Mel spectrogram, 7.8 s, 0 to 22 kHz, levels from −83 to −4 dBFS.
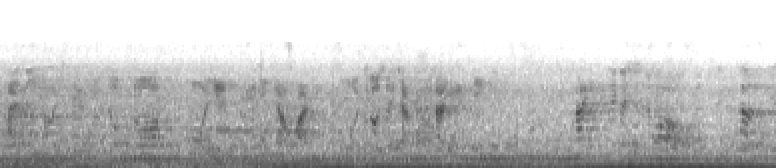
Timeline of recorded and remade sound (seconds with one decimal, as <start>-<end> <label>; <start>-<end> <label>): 0.0-7.8 recorded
